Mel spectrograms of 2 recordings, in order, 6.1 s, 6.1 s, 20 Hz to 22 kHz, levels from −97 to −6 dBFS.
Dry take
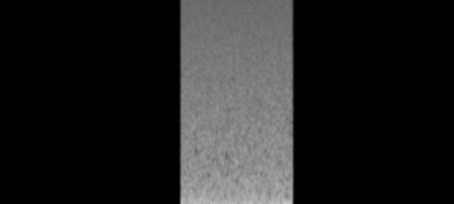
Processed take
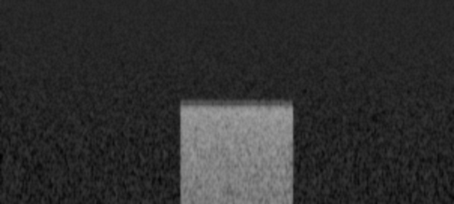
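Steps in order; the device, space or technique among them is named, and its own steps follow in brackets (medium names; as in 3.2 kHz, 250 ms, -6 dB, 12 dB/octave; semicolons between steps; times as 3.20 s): scrambled radio voice (band-pass 340–2700 Hz; frequency inversion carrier 2.7 kHz; white noise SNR 21 dB)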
